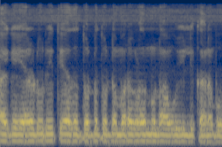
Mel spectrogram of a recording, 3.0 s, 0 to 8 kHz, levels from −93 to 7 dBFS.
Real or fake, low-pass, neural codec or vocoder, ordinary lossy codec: fake; 7.2 kHz; vocoder, 24 kHz, 100 mel bands, Vocos; none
